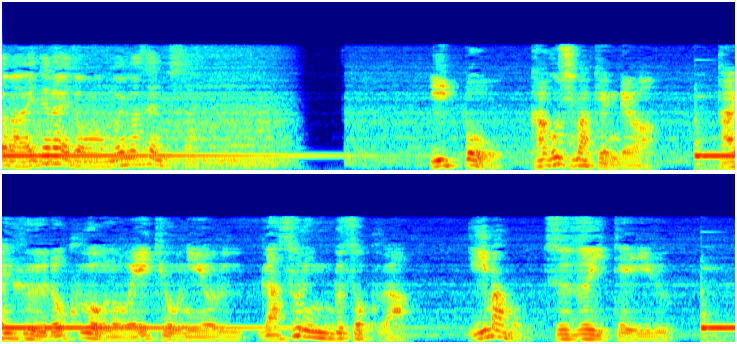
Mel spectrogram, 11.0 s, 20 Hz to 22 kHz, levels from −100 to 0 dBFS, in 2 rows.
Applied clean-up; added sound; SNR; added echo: none; Keyboard (musical); 2 dB; reverberation time 0.2 s.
